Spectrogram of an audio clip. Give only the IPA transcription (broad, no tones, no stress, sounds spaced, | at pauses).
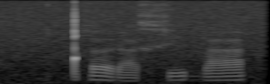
ǃʰ ɐ ɾ a x ɪ b a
